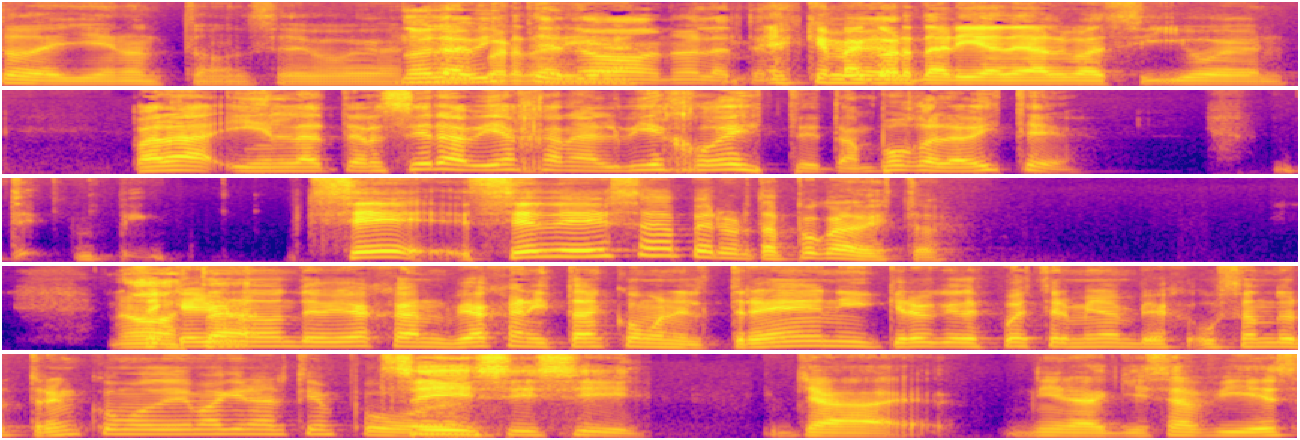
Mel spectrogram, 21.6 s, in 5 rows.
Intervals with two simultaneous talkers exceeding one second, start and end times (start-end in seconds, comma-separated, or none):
1.3-3.1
